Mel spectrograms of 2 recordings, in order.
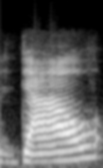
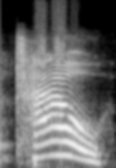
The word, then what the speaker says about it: Tao: Oh, the Tao of Pooh with a T. Yeah. Yes. I've got that. Yeah, with a T, but I believe it's pronounced with a D, isn't it?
